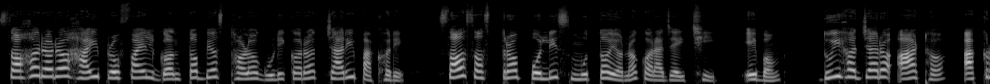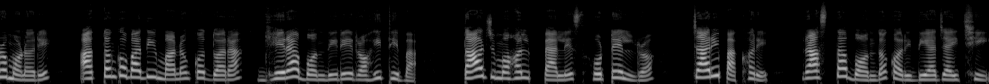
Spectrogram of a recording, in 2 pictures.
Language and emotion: Odia, neutral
